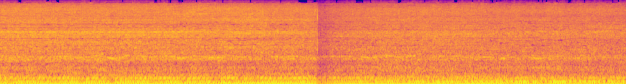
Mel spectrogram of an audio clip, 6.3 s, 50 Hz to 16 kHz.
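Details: BMW E36 325i rough idle: a steady low idle with an uneven, lumpy beat and a brief dip. Earlier the MAF and throttle position sensor were replaced and the idle valve cleaned without success. The cause was a faulty oxygen (lambda) sensor, fixed by replacing it.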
